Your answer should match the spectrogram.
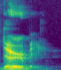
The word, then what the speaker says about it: Derbe: Derbe was pronounced Derby.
